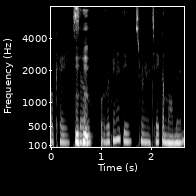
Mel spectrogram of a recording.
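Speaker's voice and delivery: nicest, calmest, soothing low voice. After a shout-down, speaker shows how they'd come out talking: calmest, nicest voice. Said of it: "like the nicest voice".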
